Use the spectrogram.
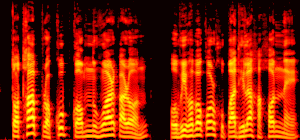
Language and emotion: Assamese, neutral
